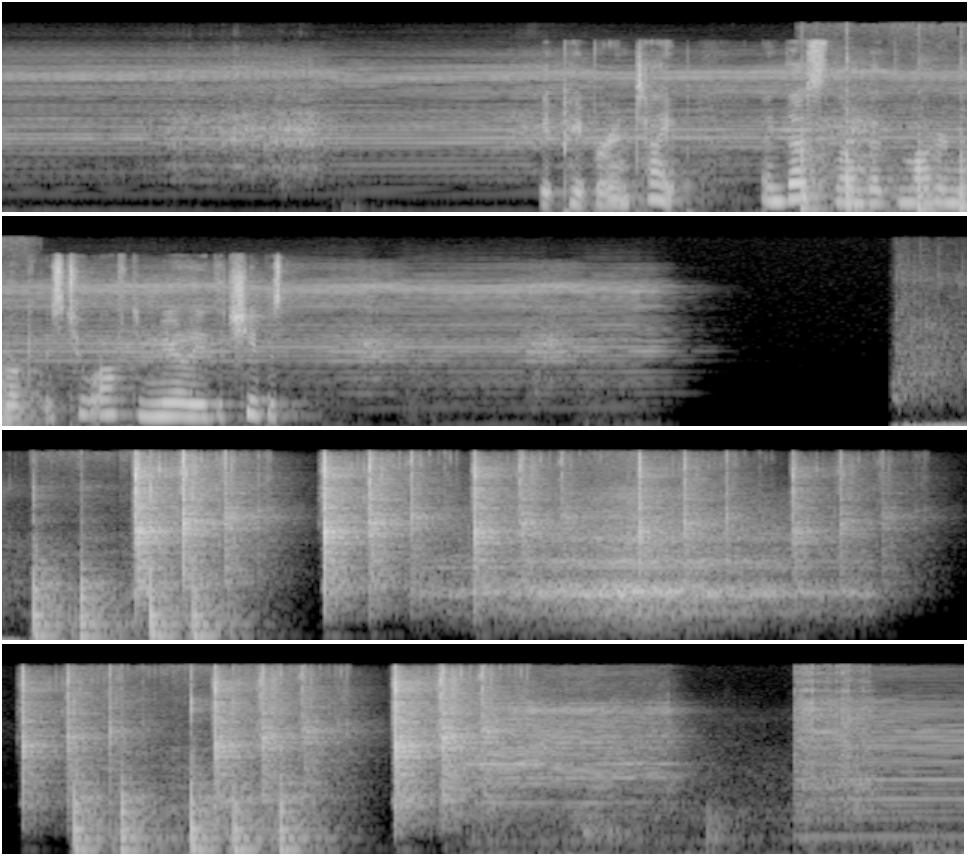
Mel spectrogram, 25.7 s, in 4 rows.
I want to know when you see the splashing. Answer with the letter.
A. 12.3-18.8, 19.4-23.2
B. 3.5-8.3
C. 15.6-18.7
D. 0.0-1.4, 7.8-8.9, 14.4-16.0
A.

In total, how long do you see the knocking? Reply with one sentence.
The knocking can be heard for 4 seconds in total.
